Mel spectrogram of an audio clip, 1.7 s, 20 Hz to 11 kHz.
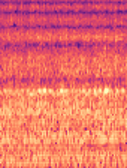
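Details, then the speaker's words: Chevrolet Zafira 2.0 8-valve, engine rebuilt about 6 months ago: on acceleration a fast, light sewing-machine clatter with a thin high whistle, and the car feels weak; pulley tested and ruled out, owner asks about fuel; source unclear. "Quando eu acelero ela faz um barulho estranho e fica um pouco fraca também. Será que é combustível?"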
